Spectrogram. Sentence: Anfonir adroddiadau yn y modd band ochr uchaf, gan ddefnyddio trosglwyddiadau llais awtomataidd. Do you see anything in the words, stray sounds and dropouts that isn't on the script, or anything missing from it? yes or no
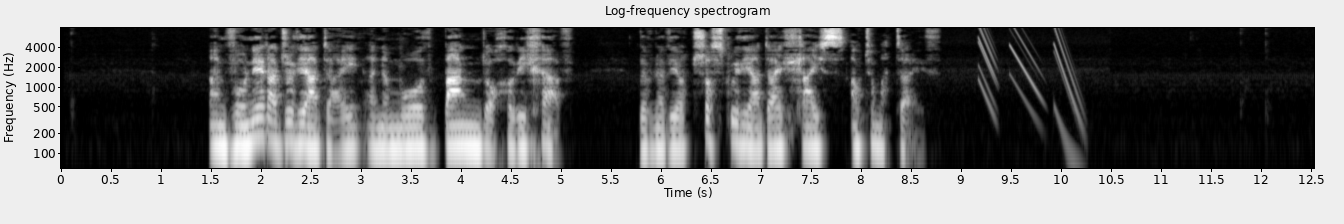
yes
